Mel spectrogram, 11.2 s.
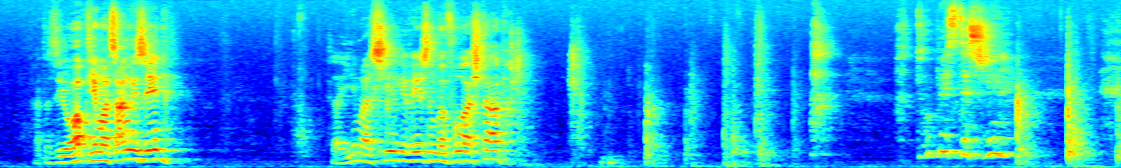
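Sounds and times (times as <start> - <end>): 
speech: 0.4 - 1.9, 3.3 - 5.3
heavy footsteps in an empty room: 5.0 - 8.3, 10.0 - 11.1.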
